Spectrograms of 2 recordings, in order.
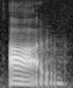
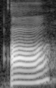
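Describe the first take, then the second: First: "आर" as long aa closing on r; R sounded. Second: "आ" as a long open aa, no r; R dropped. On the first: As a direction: end "आर" on an audible r. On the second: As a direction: draw out "आ" with the r silent. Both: Shown as a demonstration. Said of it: "आ या फिर आर pronounce".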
